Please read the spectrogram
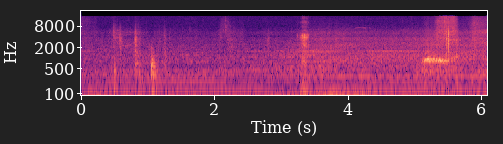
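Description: Cornstarch molding trays being lifted, knocked and shifted, with scattered knocks and scrapes, a louder run of handling noise about halfway through, all over a steady low hum.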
